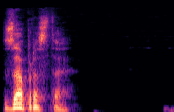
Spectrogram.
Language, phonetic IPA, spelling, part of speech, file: Russian, [ˈzaprəstə], запросто, adverb, Ru-запросто.ogg
- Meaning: 1. easily, just like that (without observance of generally accepted formalities; without ceremony, without hesitation) 2. easily (without effort, without work)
